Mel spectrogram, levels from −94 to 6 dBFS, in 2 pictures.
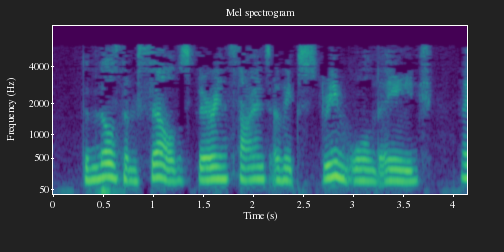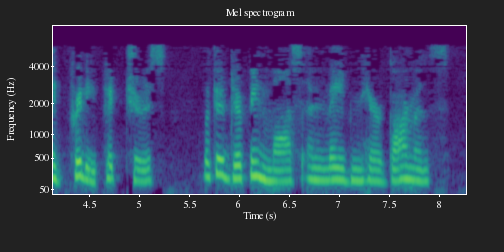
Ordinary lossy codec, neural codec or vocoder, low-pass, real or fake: MP3, 24 kbps; codec, 44.1 kHz, 2.6 kbps, DAC; 7.2 kHz; fake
